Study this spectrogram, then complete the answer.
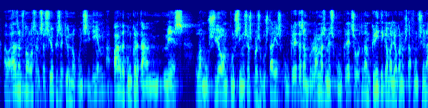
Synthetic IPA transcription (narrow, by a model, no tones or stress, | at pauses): əβəɣaðəzənzðonləsənsəsijokezəkionːokuinsiðiməpaɾðəkuŋkɾət̪amez | ləmusioəmkunsiɣnusionspɾəsupust̪aɾiəskuŋkɾet̪əzəmpɾuɣɾaməzmeskuŋkɾesoβət̪ot̪əmkɾit̪ikəmbəʎɔkənost̪afunsiuna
